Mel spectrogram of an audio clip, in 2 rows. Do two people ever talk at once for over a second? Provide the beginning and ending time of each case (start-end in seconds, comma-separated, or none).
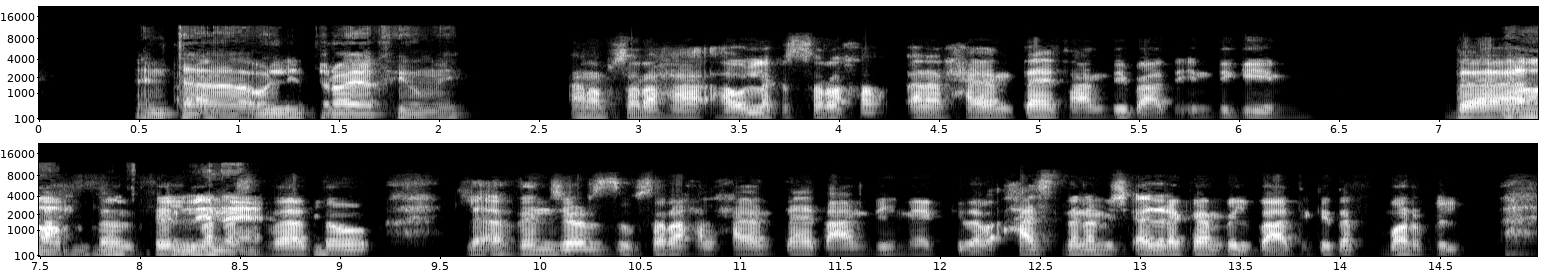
7.3-8.8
